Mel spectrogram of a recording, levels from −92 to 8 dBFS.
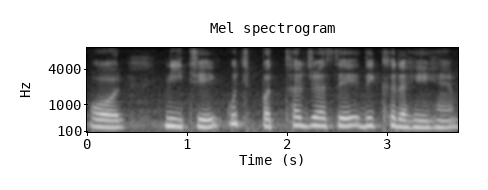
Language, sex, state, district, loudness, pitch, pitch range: Hindi, male, Punjab, Pathankot, -15 LUFS, 225 Hz, 205-240 Hz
